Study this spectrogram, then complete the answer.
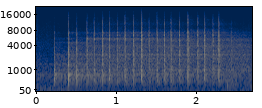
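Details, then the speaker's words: Rod knock from loose rod bearings, as explained on an engine teardown: sharp metallic clacks about eight to nine per second with no engine running behind them. "now when you hear the term rod knock you know exactly what that means that means this ugly"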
